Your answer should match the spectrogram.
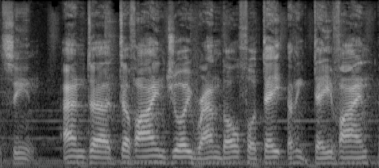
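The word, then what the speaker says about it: Da'Vine: And Davine Joy Randolph, Davine is how you pronounce it, Davine Joy Randolph, is also incredible, as you know, she's also in the mix as this grieving mother.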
